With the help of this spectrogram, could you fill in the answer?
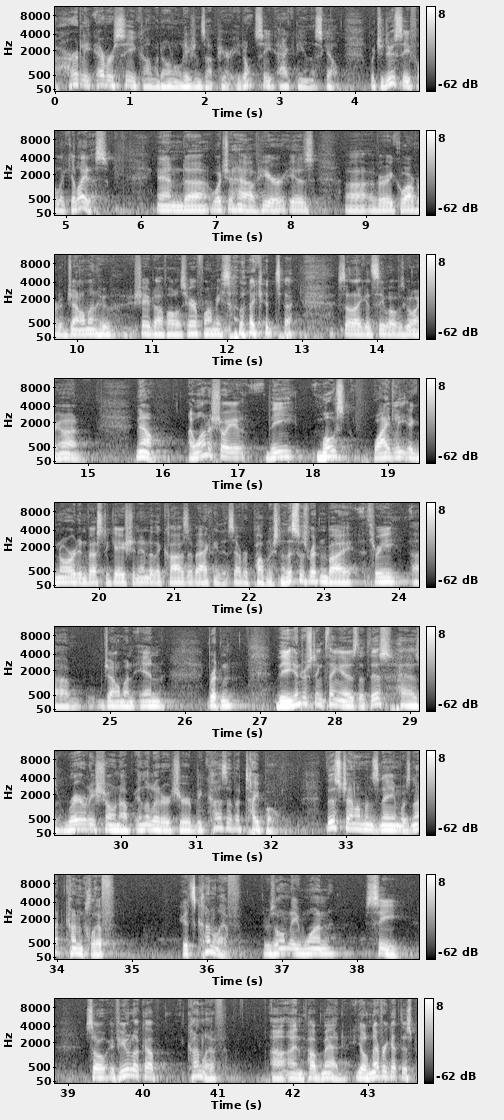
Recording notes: Recorded at the 2013 Summer SDPA Conference in St.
